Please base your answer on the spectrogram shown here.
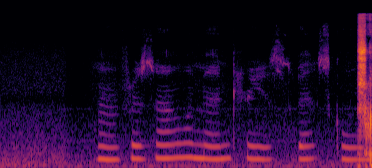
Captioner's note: speaking softly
